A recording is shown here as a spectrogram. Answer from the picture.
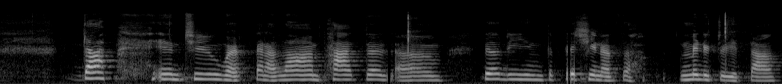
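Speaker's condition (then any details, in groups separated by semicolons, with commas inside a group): Deaf and hard of hearing; since childhood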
